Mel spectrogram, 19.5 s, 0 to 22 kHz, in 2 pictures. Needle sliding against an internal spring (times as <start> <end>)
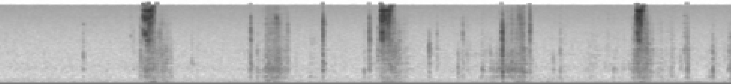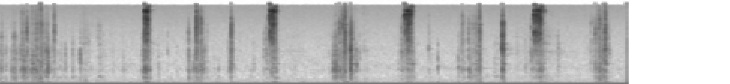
1.9 2.2, 15.2 15.4, 16.8 17.1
